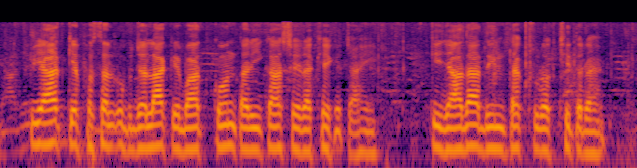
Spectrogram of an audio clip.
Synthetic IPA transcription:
pjaːd͡ʒ̪kepʰɐsəlʊpd͡ʒəlakebaːd̪kɔːnt̪ɐɾiːkaseɾɐkʰeket͡ʃaːɦi | kid͡ʒjaːd̪ad̪ɪnt̪ɐksʊɾəkʃʰɪt̪ɾɐɦe

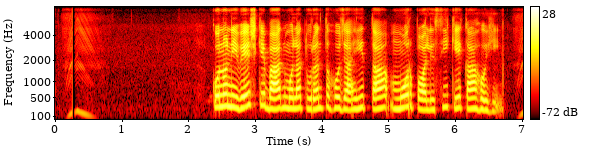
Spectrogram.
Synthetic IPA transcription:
koːnonɪʋeːʃkebaːd̪moːlat̪ʊɾə̃nt̪ɦod͡ʒaːit̪ɐmoːɾpɔːlɪsikekaːɦoːɦḭː

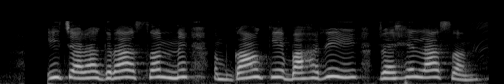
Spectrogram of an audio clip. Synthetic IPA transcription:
it͡ʃaɾaɡɾasənɡãwkebaɦɾiɾəɦelasən

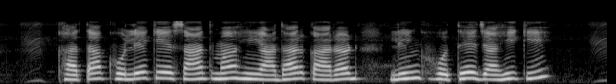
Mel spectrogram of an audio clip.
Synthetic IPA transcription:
kʰaːt̪akʰoːlekesãːt̪ʰmãɦiaːd̪ʱaːɾkaːɾəɽlɪ̃ŋkɦoːt̪ed͡ʒaːɦiki

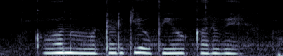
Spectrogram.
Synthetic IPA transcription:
koːnmoːʈəɾkeʊpjoːɡ̚kəɾʋeː

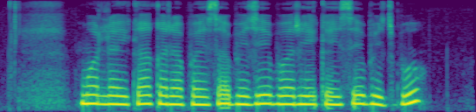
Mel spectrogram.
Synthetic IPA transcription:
mələɪkakəɾapəɪsabʱed͡ʒebəɾɦekəɪsebʱed͡ʒbo

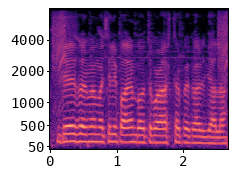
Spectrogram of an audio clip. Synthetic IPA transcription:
d̪eːsbʱɐɾmẽmɐt͡ʃʰlipaːlənbɐɦʊt̪ebɐɽaɐst̪ʰəɾpɾɐkaːɾjjaːlaː

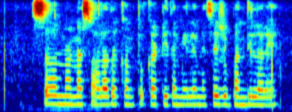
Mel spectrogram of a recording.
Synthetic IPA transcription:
sɐɾnɐnːɐsa̰ːlɐd̪ɐkːɐnt̪ukɐʈːid̪ɐme̞ːle̞mesed͡ʒbɐnd̪ilːɐɾe

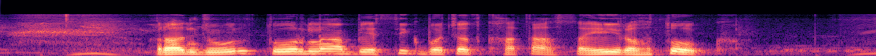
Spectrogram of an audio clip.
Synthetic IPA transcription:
ɾənd͡ʒuːɾt̪oɾnabesikbət͡ʃət̪kʰat̪asəɦiɾəɦt̪ok

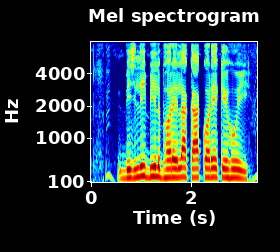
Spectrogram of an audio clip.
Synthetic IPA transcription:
bid͡ʒlibilbʱəɾɛlakakɔɾekeɦoj

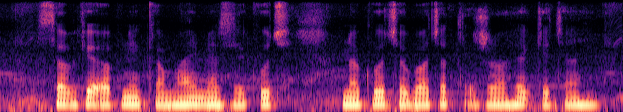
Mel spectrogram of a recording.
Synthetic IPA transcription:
səbʱkeəpnikəmaːimẽsekʊt͡ʃʰ | nəkʊt͡ʃʰbət͡ʃət̪ɾəɦeket͡ʃaːɦi

